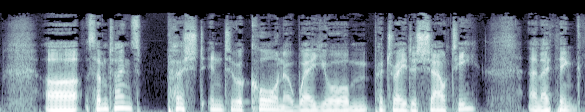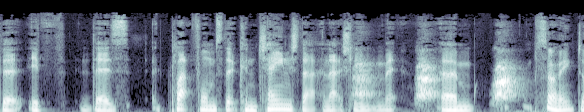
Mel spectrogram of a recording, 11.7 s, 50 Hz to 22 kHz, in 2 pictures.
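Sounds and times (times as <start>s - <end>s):
speech: 0.0s - 11.6s
dog barking: 9.4s - 11.2s.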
